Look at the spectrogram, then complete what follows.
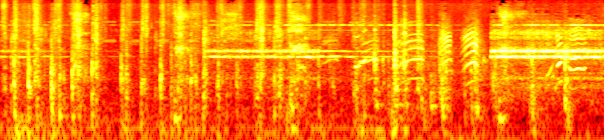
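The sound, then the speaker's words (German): A telephone bell rings in bursts, its bright trilling tone starting and stopping amid a clatter of knocks, thumps and other busy noises. The ringing grows louder and steadier toward the end. “Das Telefon.”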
